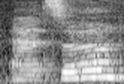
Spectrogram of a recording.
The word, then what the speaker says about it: answer: end of the word answer we've got silent w but we've got that er sound at the end formed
